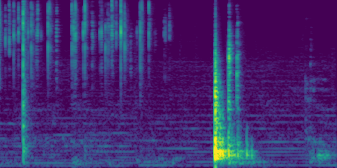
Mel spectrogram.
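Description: Polyhedral dice clattering: a rapid run of small clicks and clinks for about two seconds, then one louder knock a little under three seconds in, over quiet background music.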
